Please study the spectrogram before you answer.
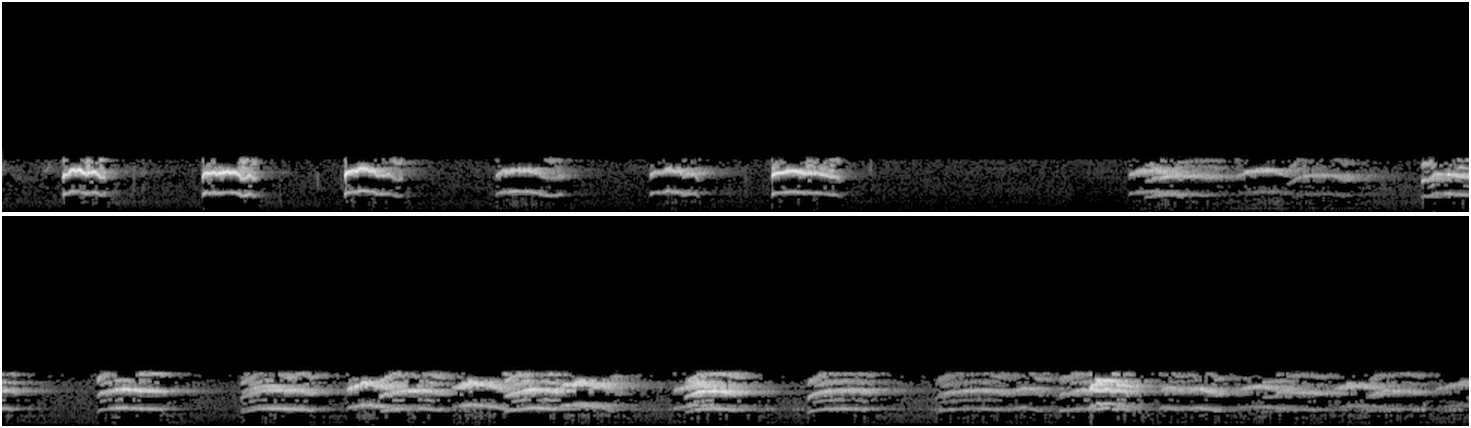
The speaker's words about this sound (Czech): Nejnápadnější jsou ale každopádně hlasové projevy odrostlejších hladových mláďat, ať už na hnízdě, nebo i po jejich vyvedení, kdy mláďata pronásledují rodiče a stále se dožadují další a další potravy.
